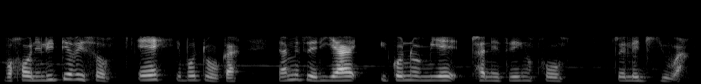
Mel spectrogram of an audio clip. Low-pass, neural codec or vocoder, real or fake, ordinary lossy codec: 3.6 kHz; none; real; none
